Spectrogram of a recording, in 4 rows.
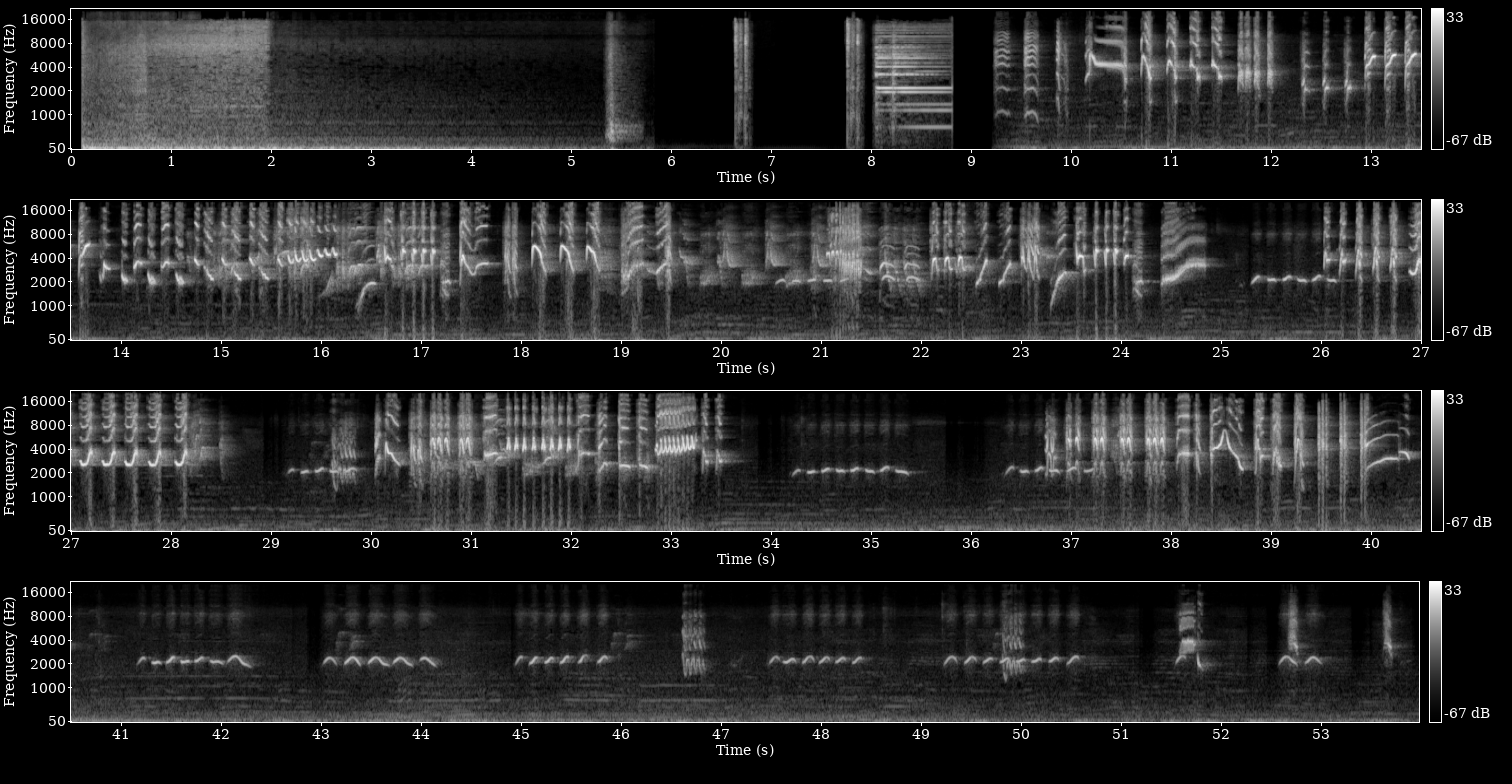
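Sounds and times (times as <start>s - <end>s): starling singing: 9.2s - 25.0s, 25.8s - 28.6s, 29.2s - 33.7s, 36.6s - 40.5s, 44.9s - 48.5s, 49.2s - 50.7s, 51.5s - 52.0s.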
